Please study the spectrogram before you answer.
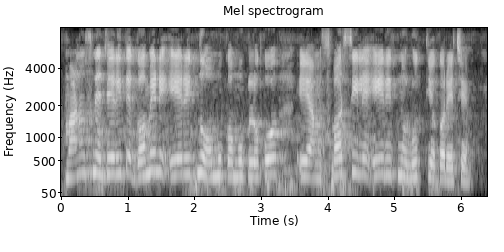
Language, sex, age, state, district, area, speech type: Gujarati, female, 30-45, Gujarat, Junagadh, urban, spontaneous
